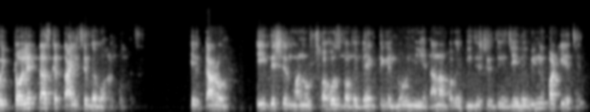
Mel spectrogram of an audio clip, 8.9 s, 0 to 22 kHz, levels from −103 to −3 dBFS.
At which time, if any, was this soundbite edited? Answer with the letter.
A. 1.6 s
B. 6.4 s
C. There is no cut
C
